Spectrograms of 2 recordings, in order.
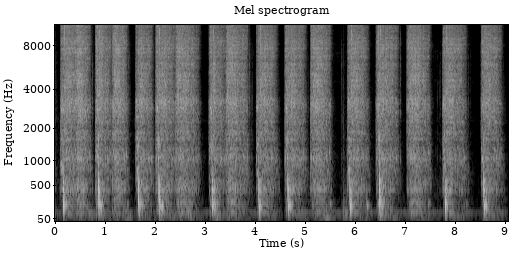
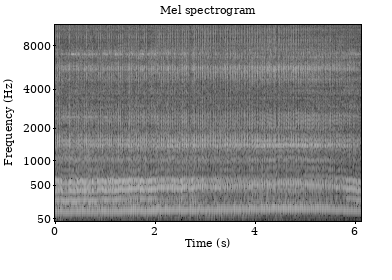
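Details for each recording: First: Nitro RC car being started: dry rasping ratchet bursts about every 0.7 seconds and the engine never catches; the starter's one-way bearing is slipping and owner considers cleaning it. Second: Secondhand Savage 25 nitro RC truck first started after purchase, steering not hooked up; steady high-pitched buzz holding an even idle without stumbling or dying, normal running.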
